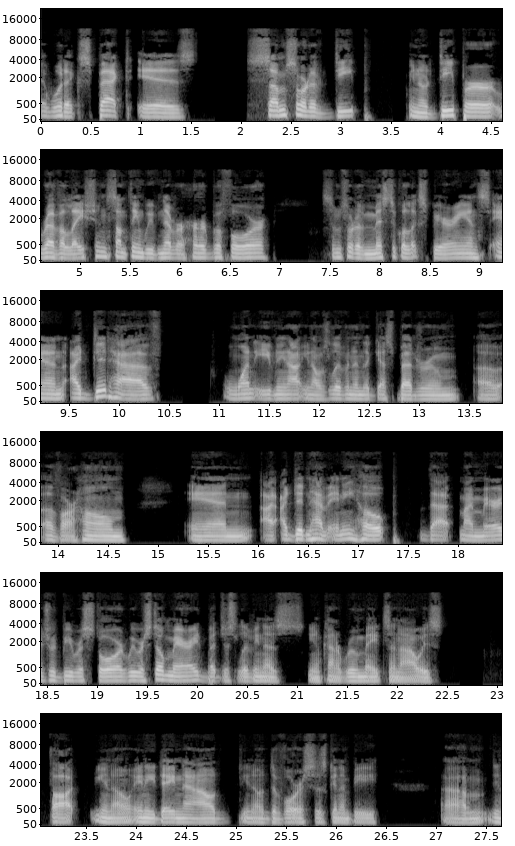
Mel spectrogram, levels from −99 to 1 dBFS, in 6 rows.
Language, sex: English, male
